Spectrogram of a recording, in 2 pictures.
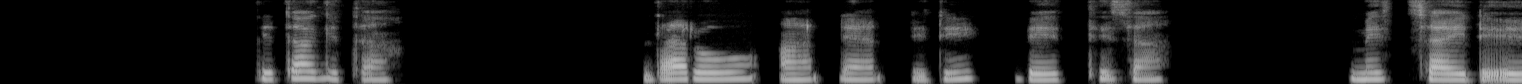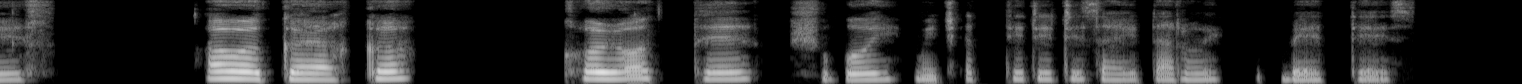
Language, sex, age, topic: Gamo, female, 25-35, government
